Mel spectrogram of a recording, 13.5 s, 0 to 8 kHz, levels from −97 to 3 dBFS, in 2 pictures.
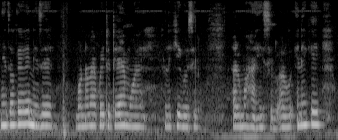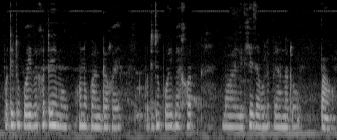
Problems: background sounds at intervals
